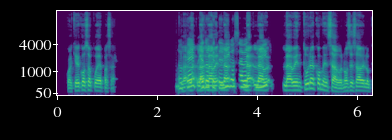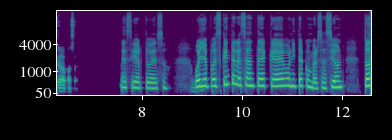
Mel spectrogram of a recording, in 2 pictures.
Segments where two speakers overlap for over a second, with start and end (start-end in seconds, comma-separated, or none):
2.5-4.3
